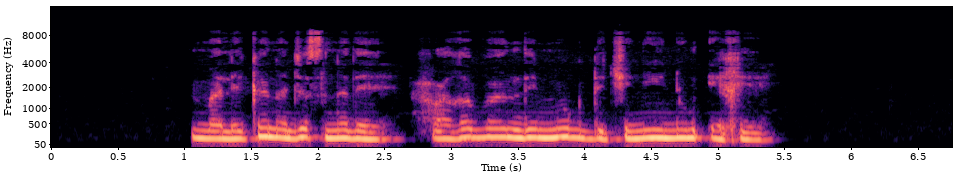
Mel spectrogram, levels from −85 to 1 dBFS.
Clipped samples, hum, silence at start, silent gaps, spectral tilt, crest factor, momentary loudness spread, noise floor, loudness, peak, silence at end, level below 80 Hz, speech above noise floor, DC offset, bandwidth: under 0.1%; none; 1.05 s; none; -7 dB/octave; 12 dB; 11 LU; -78 dBFS; -15 LUFS; -4 dBFS; 1.35 s; -54 dBFS; 64 dB; under 0.1%; 9.2 kHz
